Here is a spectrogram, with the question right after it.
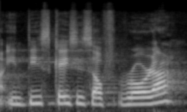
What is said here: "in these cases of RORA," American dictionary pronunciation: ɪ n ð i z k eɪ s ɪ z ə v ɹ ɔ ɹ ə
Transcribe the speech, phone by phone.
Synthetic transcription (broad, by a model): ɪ n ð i s k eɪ s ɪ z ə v ɹ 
